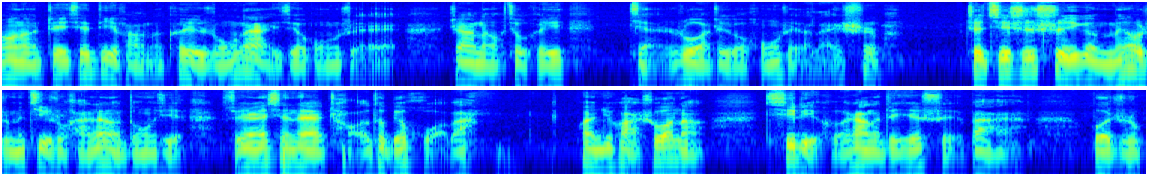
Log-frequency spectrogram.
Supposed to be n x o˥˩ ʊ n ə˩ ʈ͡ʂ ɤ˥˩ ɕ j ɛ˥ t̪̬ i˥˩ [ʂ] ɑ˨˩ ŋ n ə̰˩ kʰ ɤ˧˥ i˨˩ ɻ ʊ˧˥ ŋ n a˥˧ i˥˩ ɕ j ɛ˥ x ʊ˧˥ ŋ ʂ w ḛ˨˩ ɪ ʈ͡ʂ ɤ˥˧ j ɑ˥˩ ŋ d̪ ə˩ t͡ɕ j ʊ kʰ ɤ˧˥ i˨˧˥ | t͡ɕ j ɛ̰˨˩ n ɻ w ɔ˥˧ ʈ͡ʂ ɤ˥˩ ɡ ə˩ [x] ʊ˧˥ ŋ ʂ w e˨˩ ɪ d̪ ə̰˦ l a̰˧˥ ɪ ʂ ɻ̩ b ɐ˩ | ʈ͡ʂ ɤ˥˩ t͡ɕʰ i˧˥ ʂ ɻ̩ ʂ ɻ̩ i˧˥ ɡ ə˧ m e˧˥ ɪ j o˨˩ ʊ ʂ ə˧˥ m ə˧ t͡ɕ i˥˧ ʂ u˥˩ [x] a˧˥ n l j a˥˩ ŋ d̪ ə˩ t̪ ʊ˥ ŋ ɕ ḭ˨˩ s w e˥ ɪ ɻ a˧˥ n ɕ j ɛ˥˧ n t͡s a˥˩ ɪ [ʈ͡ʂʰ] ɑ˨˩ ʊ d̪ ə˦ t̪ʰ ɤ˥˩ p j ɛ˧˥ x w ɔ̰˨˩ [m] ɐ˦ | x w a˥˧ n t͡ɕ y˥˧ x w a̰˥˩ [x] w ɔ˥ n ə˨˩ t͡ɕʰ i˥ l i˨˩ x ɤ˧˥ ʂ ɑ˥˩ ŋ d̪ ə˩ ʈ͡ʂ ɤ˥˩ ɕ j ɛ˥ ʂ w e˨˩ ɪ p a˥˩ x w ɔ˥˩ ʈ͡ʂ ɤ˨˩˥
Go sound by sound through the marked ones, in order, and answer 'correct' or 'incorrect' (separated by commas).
incorrect, correct, correct, correct, incorrect, incorrect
